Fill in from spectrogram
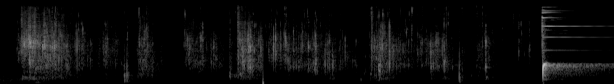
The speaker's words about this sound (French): Le matin, écoute les céréales chanter dans ton bol quand tu ajoutes du lait.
